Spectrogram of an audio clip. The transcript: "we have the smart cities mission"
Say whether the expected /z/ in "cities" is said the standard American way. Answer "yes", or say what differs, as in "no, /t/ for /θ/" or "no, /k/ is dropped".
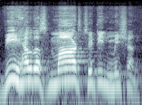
no, /z/ is dropped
